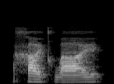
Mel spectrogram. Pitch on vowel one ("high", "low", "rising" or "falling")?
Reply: falling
